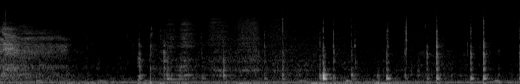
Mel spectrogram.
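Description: A wooden violin is tapped lightly on its body, giving a scattered series of soft, dry knocks with a low wooden tone and very little ring. A faint rustle opens the clip, and a steady low hum runs underneath.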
